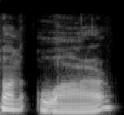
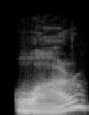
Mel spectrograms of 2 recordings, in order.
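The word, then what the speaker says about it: 玩儿: So as you can see if we have a this one r instead of one we read it war but we still write n but you don't pronounce it.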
